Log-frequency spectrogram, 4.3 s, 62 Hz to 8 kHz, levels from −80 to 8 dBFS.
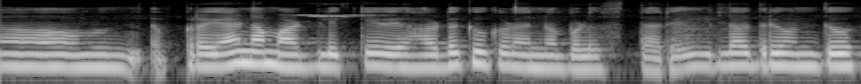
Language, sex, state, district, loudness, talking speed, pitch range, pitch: Kannada, female, Karnataka, Dakshina Kannada, -15 LUFS, 140 wpm, 165-185 Hz, 175 Hz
